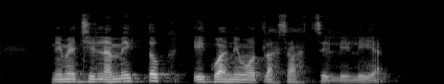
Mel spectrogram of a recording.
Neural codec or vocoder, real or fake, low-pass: vocoder, 44.1 kHz, 128 mel bands, Pupu-Vocoder; fake; 10.8 kHz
